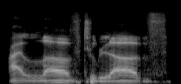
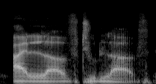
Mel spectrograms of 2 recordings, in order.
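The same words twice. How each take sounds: First: Slow, dramatic actor's delivery; milk it like a stage actor; hammy stage actor. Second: Slow, drawn-out theatrical line; hammy stage actor. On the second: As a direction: deliver it like a ham actor. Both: Pretend. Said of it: "I say it like an actor now".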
